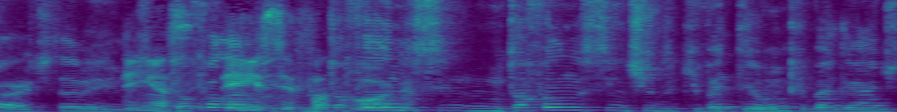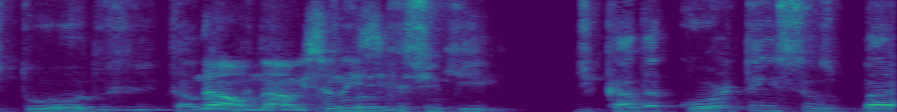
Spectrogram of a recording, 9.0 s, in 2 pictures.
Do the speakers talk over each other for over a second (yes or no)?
yes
